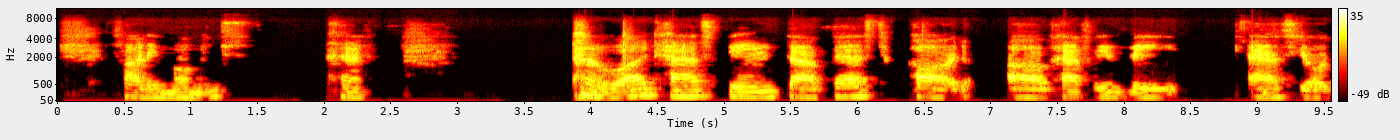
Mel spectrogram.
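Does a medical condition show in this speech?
Yes: Down syndrome; diagnosed at birth, occupational therapy for limbs, slower at learning; extensive childhood speech therapy for speech and voice.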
